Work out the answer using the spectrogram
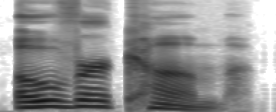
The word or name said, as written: overcome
